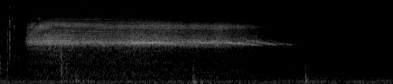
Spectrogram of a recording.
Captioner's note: shushing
